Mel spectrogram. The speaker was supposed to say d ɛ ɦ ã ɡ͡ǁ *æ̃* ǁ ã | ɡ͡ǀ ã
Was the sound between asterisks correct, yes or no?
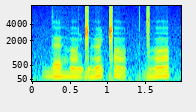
yes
